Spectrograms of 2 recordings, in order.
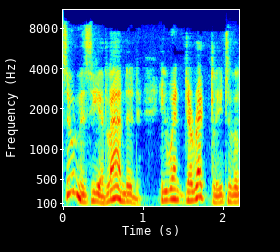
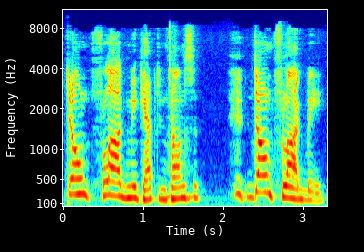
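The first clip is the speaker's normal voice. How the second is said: high, desperate begging not to be flogged; frightened pleading cry; 7 semitones higher than usual. A narrator's reading. Sailor begging the captain on deck, panicked high pleading. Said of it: "calling out".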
